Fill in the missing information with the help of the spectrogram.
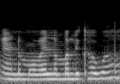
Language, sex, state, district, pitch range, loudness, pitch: Hindi, female, Uttar Pradesh, Deoria, 240-260 Hz, -15 LUFS, 245 Hz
